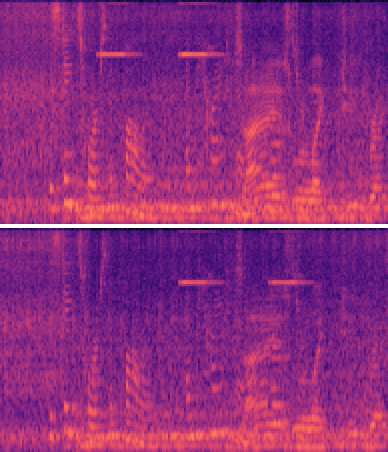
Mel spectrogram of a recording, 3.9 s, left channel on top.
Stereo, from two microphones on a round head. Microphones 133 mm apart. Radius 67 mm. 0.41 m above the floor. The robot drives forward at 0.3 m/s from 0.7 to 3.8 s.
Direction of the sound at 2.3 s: 35° left (ahead or behind).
